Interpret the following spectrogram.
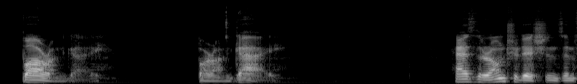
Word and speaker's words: barangay: guide such as this, traditionally one of the syllables need to be in all caps so that we know where the emphasis lies. Typically, I believe in English speaking, by default, the second syllable gets the emphasis. Well, emphasis, like barangay. If it's barangay, then it's R-A-H would need to be capitalized.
